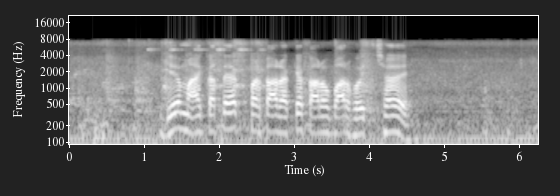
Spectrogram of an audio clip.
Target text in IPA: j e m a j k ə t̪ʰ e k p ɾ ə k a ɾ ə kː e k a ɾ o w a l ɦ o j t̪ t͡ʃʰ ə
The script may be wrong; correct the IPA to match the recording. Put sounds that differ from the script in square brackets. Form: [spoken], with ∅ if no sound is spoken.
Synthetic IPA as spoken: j e m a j k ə [t̪] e k p ɾ ə k a ɾ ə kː e k a ɾ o [b] a [ɾ] ɦ o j t̪ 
